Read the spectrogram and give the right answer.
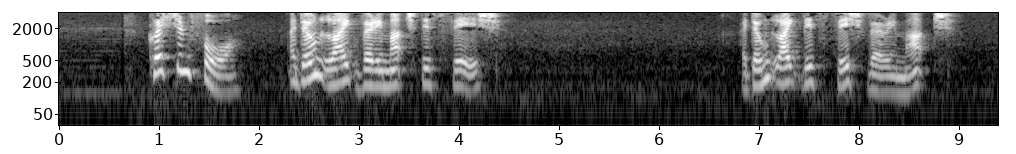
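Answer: B: I don't like this fish very much.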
